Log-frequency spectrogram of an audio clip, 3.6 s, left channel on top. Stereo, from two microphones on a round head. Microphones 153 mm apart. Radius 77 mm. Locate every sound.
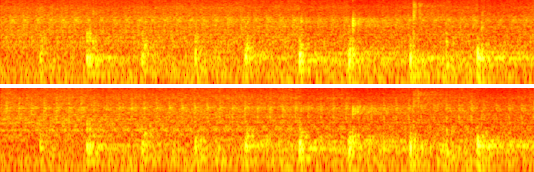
0.3 s running footsteps: 50° left (ahead or behind), 1.1 m; by 3.3 s 35° left (ahead or behind), 2.5 m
